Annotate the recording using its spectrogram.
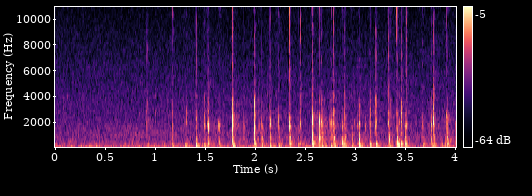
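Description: Fingers typing on a laptop keyboard: a quick, irregular run of light key clicks that starts about a second in.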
